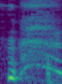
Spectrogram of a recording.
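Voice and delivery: a quick high giggle; high nervous laugh. Real, not acted. Nervous laugh before holding back a secret. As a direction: laugh off the awkward pause.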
